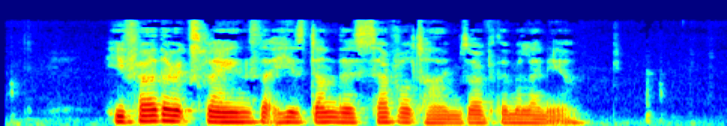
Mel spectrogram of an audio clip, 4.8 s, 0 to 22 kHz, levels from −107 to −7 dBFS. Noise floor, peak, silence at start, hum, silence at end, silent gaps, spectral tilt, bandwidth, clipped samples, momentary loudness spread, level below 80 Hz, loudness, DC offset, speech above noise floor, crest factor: -61 dBFS; -2 dBFS; 0.75 s; none; 0.95 s; none; -7 dB/octave; 11.5 kHz; under 0.1%; 10 LU; -54 dBFS; -19 LUFS; under 0.1%; 44 dB; 18 dB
